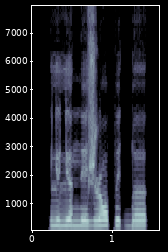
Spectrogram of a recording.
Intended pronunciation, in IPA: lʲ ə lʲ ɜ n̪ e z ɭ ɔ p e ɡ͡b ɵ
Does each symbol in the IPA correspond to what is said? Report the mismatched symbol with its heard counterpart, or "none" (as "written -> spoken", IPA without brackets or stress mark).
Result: ɵ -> ə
